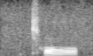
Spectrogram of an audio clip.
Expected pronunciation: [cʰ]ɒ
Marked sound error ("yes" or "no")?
no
